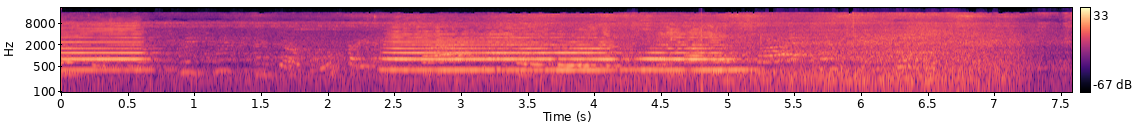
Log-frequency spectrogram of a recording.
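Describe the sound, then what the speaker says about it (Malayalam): The Karaikal Express runs with a steady loud rumble of wheels and carriages, while a long tonal train horn sounds for several seconds in the middle before the noise continues. "ഞങ്ങൾ കാരക്കൽ എക്സ്പ്രസ്സിനാണ് അങ്കമാലിയിൽ നിന്ന് നാഗപട്ടണം വരെ പോയത്"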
